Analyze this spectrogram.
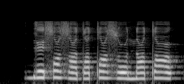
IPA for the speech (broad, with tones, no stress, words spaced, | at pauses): ɡɛ˥sə˥zˤɐ˩˧ dɪ˧tˤi˥˧zˤu˧˩ nu˧tˤo˥˧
